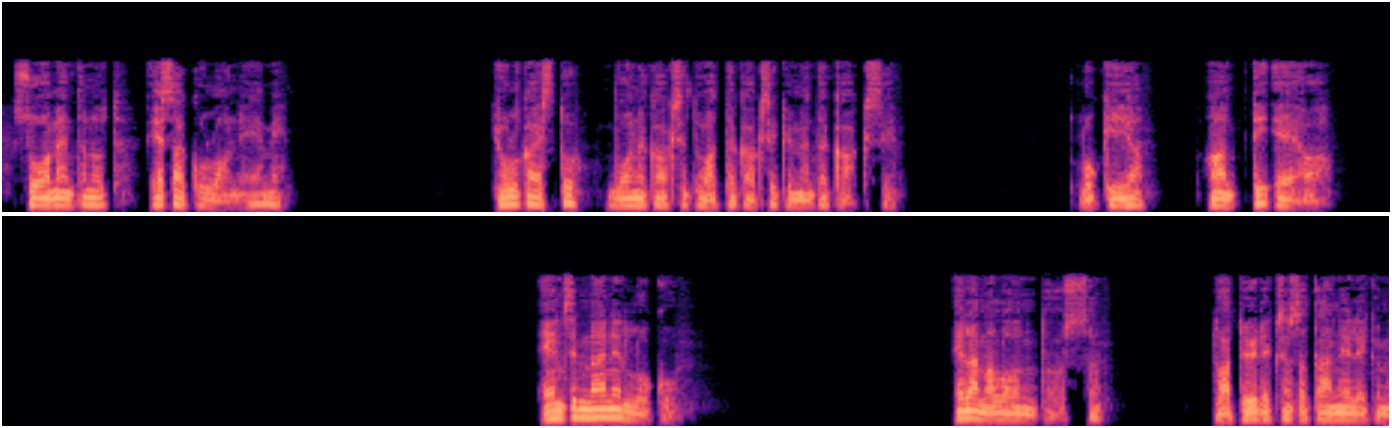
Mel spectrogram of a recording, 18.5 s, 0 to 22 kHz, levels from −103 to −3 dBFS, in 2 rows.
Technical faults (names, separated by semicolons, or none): none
